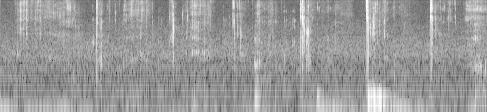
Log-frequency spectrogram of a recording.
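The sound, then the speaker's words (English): Close-mic eating of watermelon, yogurt and nuts: sparse crisp bites and crunches among soft wet chewing, with one louder crunch late in the sequence and no talk. “I got a nice bowl of fruit. I got some watermelon, and I got some yogurt, and some nuts. Let's do some ASMR.”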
